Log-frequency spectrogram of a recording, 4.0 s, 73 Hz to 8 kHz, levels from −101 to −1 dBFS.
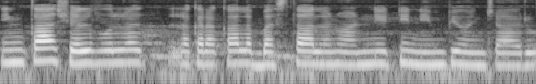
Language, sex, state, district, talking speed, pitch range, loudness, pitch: Telugu, female, Andhra Pradesh, Chittoor, 120 wpm, 220-240 Hz, -19 LUFS, 230 Hz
